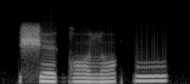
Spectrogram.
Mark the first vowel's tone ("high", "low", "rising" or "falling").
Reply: low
